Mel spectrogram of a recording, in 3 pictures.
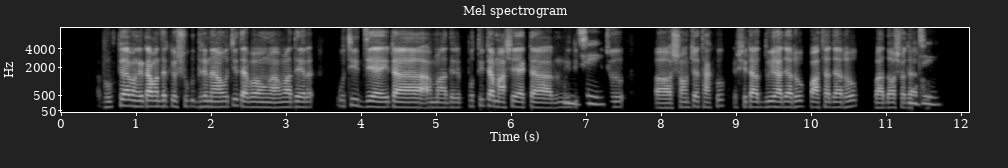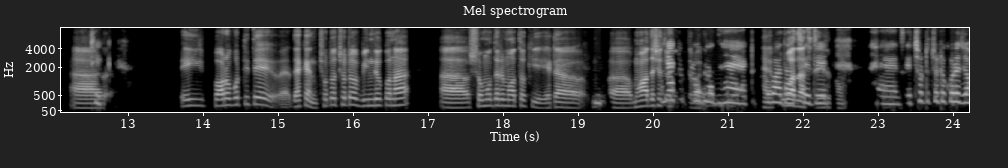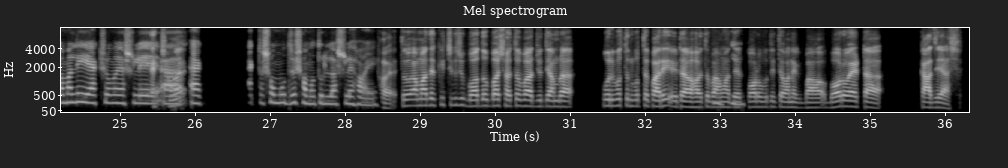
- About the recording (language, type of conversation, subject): Bengali, unstructured, টাকা খরচ করার সময় আপনার মতে সবচেয়ে বড় ভুল কী?
- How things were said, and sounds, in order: none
